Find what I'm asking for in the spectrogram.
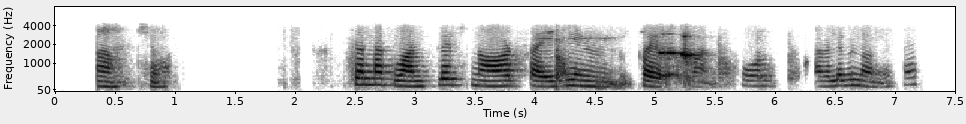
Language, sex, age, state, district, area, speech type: Telugu, female, 30-45, Telangana, Vikarabad, urban, conversation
